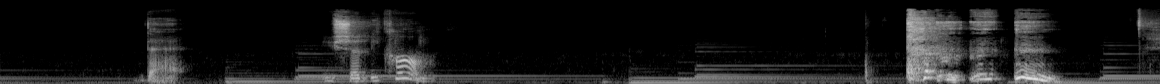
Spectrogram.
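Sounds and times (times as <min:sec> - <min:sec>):
low humming tones: 0:00.0 - 0:11.5
speech: 0:01.4 - 0:01.9, 0:03.3 - 0:04.4
person with a dry throat coughing and clearing throat: 0:09.1 - 0:10.6.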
